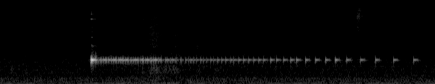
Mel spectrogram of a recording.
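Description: Wheel of Names on-screen spinner playing its tick sound from a laptop: a click about a second in, then rapid ticks at one pitch that run together at first and slow steadily to a few a second as the wheel winds down.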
